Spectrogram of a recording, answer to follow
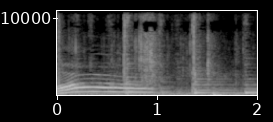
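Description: A child's long, high-pitched 'wow' that rises and then falls, lasting about a second, over light background music.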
